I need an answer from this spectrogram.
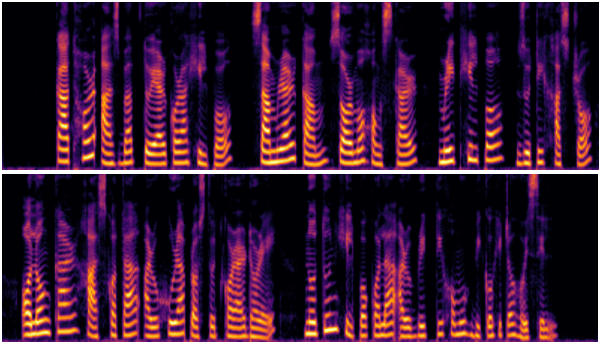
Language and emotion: Assamese, neutral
